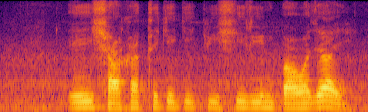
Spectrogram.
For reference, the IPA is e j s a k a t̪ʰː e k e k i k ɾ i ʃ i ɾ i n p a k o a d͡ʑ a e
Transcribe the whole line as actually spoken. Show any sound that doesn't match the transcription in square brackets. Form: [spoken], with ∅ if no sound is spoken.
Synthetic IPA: e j [ʃ] a [kʰ] a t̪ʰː e k e k i k ɾ i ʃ i ɾ i n p a [∅] o a d͡ʑ a e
